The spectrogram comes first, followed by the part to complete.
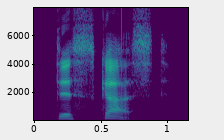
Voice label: "disgust", spelling

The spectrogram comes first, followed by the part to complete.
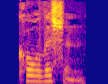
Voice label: "coalition", voice

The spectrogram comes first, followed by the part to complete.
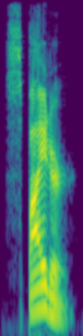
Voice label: "spider", English voice

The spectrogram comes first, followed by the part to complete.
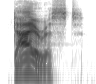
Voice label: "diarist", english spelling

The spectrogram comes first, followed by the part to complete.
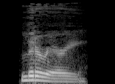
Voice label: "literary", spelling

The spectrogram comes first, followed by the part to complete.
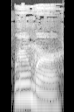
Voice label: "rumour", English spelling

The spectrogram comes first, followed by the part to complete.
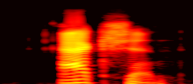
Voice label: "action", English voice

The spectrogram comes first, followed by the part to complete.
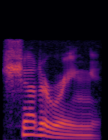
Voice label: "shuddering", words

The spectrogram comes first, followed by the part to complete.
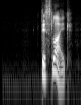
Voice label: "dislike", spelling

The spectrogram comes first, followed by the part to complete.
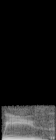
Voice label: "wheeze", English

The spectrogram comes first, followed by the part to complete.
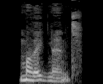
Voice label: "malignant", spelling voice

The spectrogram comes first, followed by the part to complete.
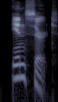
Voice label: "insert", voice spelling

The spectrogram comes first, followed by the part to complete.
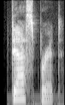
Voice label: "desperate", English

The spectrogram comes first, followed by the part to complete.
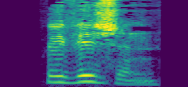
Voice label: "revision", English

